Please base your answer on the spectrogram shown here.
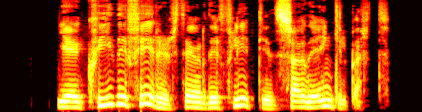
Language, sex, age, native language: Icelandic, male, 40-49, Icelandic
